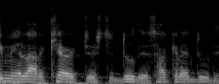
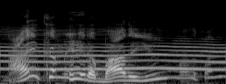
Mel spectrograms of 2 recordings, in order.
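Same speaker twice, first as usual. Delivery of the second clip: mock angry yell; 10 semitones higher than usual. Imitating the offended man yelling back in the bathroom, angry mock yell. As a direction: snap at him like an offended man. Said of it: "they all mad and butthurt".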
